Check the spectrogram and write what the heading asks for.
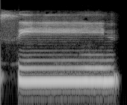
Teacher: জিহ্বার আগা সামনের নিচে দুই দাতের আগার সঙ্গে লাগবে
